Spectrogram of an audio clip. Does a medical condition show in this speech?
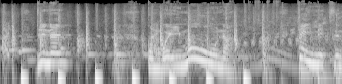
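No.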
